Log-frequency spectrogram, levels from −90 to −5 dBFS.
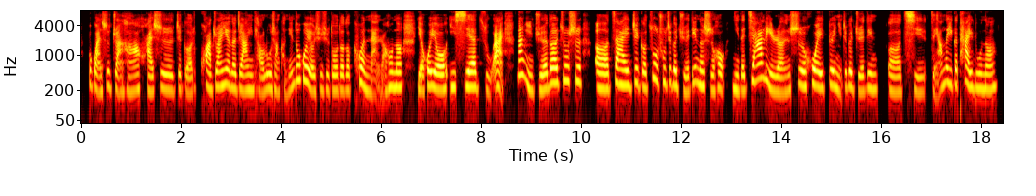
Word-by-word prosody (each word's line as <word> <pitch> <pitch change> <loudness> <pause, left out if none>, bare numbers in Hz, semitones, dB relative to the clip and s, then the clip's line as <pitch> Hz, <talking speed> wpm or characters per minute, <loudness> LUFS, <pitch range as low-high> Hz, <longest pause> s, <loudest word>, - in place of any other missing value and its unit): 不 265 - -4
管 185 - +1
是 245 +4 -3
转 - - -2
行 185 0 -5
啊， 200 +2 0
还 195 -2 -1
是 205 -1 -2
这 210 +2 -5
个 190 -3 -7
跨 220 - +2
专 235 +4 -2
业 265 -2 -1
的 220 -1 -1
这 215 +1 -4
样 200 0 0
一 205 - -8
条 205 -3 -7
路 215 +2 -4
上， 195 -3 -7
肯 185 - -15
定 210 +5 -10
都 320 0 0
会 320 -2 +1
有 195 - 0
许 210 +2 -8
许 205 0 -7
多 200 0 -6
多 200 0 -4
的 205 0 -5
困 245 0 -3
难， - - -4
然 - - -9
后 235 - -4
呢， 230 0 0 0.3
也 - - -2
会 250 -1 +1
有 210 -1 +3
一 235 0 -6
些 235 0 +7
阻 225 0 -9
碍。 - - +6 0.3
那 400 +1 +5
你 240 - -6
觉 205 +2 -2
得 285 +2 +4
就 315 +3 -4
是， 305 -1 0 0.3
呃， 220 -2 +3
在 255 +2 +4
这 280 +4 -2
个 230 -3 -2
做 335 +9 -2
出 300 -1 -6
这 290 0 -4
个 255 -2 +3
决 190 -4 -7
定 290 +8 -5
的 245 -1 -2
时 210 -4 0
候， 215 0 -3
你 210 -3 -8
的 200 0 -4
家 325 - +6
里 330 -10 0
人 190 -1 -3
是 245 +4 +1
会 240 -2 +2
对 250 +3 -2
你 205 -5 -10
这 235 - -6
个 240 -1 +2
决 200 -3 -7
定， 215 0 -8 0.2
呃， 190 -2 -5
起 185 -1 +6
怎 200 - -7
样 220 - -4
的 290 - -2
一 270 - -3
个 260 0 -1
态 240 -1 +3
度 225 -1 -7
呢？ 210 +2 -5
220 Hz, 275 characters per minute, -23 LUFS, 200-255 Hz, 0.3 s, 些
